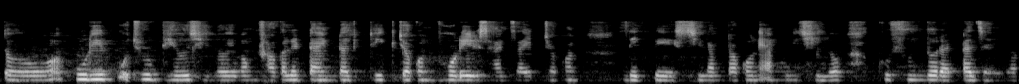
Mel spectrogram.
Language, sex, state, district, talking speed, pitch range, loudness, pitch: Bengali, female, West Bengal, Kolkata, 130 wpm, 195-210 Hz, -20 LUFS, 200 Hz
